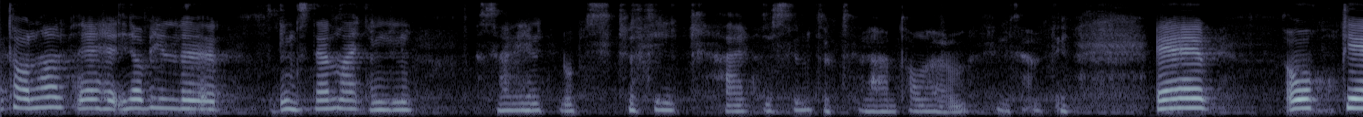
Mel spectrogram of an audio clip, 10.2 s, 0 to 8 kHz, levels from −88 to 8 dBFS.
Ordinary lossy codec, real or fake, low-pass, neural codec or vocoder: none; fake; 7.2 kHz; autoencoder, 22.05 kHz, a latent of 192 numbers a frame, VITS, trained on one speaker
